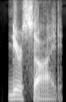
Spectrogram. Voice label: "nearside", American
